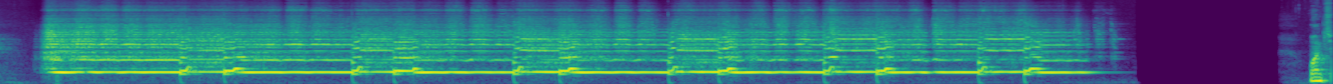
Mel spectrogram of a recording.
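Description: Bamboo shakuhachi playing the koro koro two-change exercise. It holds one note, and about six times switches quickly to the other ko chord and back with the fingers, each change and its return coming as a pair of quick flicks. The note fades out about eight seconds in.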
